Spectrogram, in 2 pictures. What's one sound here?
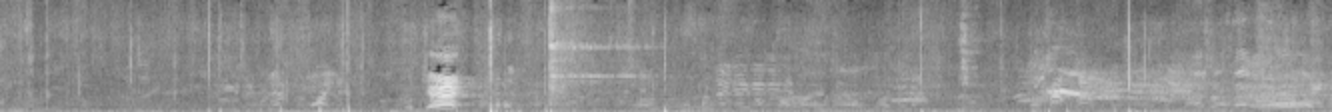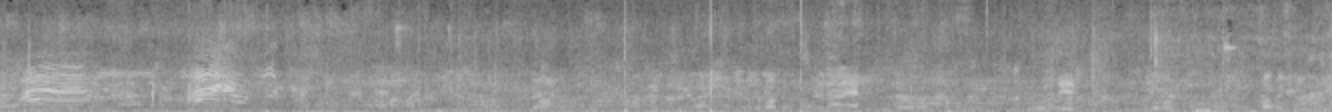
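Young men shout to each other outdoors across a sports field.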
